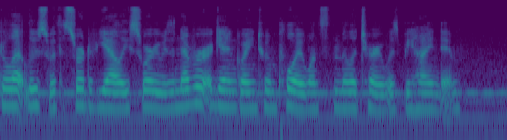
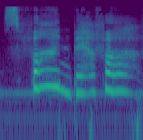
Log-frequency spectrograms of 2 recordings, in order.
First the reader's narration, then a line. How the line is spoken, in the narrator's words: Finn yells back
